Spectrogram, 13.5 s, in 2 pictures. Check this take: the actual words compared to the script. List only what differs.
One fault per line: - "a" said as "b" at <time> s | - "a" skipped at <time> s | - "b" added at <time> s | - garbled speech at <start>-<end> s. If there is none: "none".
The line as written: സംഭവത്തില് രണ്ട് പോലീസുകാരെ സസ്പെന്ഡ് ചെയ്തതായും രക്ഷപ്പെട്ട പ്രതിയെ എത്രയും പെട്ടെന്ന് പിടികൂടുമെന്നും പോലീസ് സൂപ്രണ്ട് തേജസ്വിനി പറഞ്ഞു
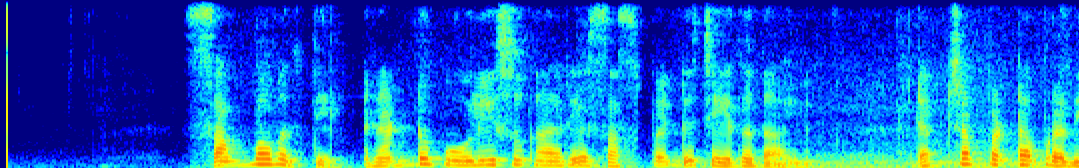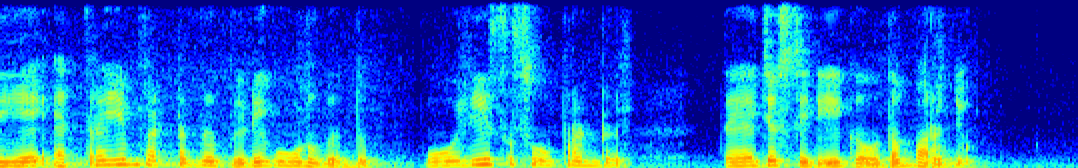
- "ഗൌതം" added at 12.0 s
